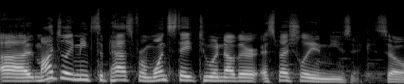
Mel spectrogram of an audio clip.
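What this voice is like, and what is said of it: Usual voice. Nothing is said of it.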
